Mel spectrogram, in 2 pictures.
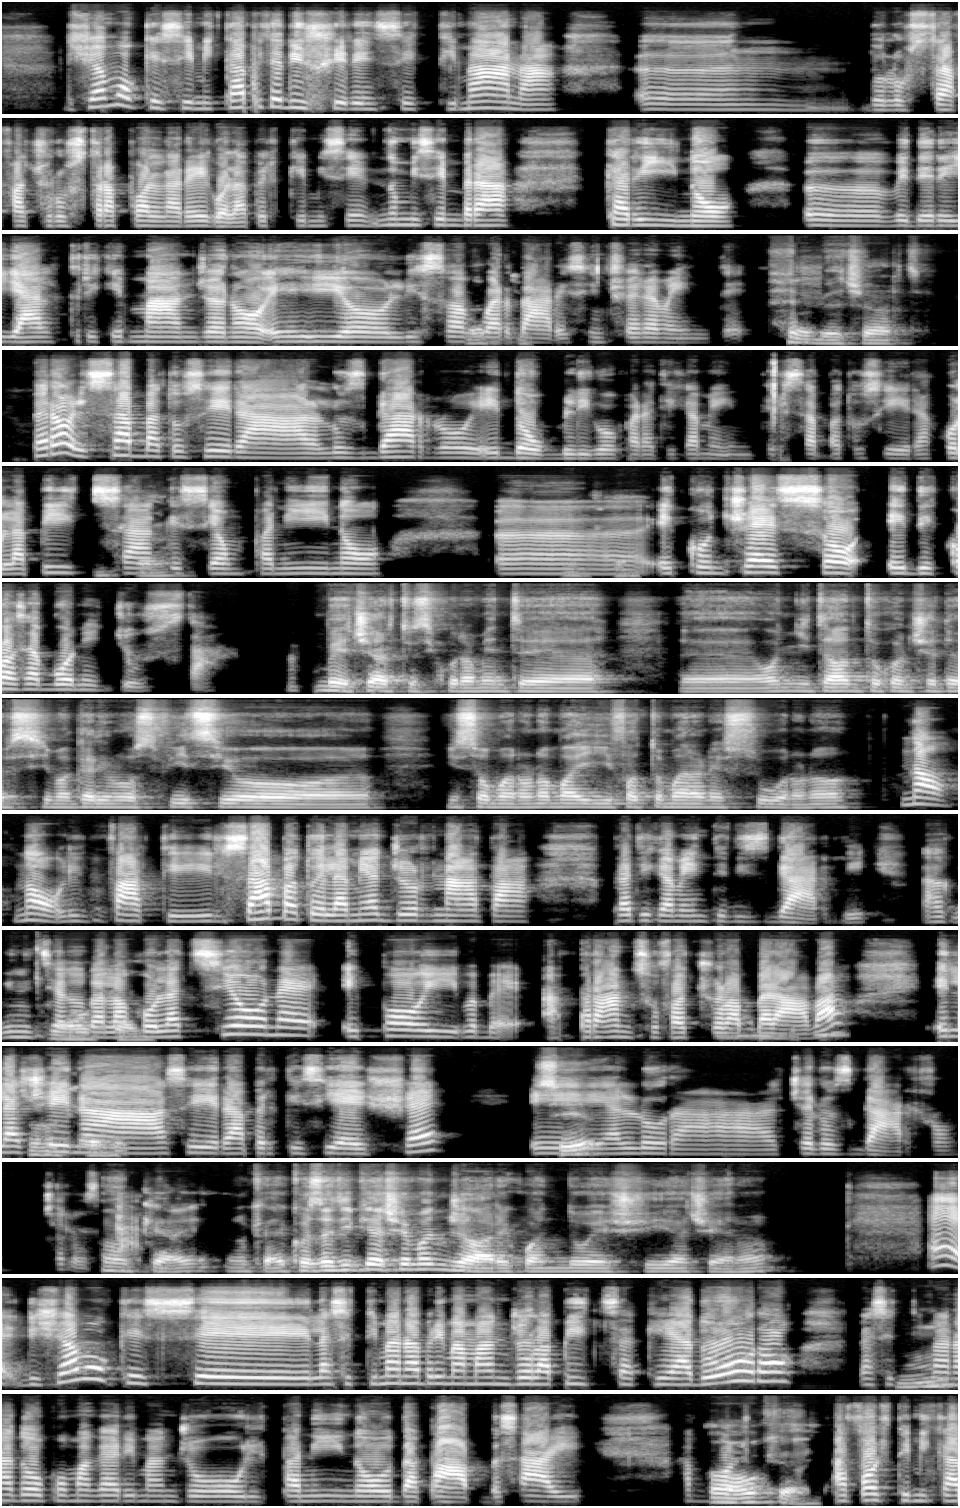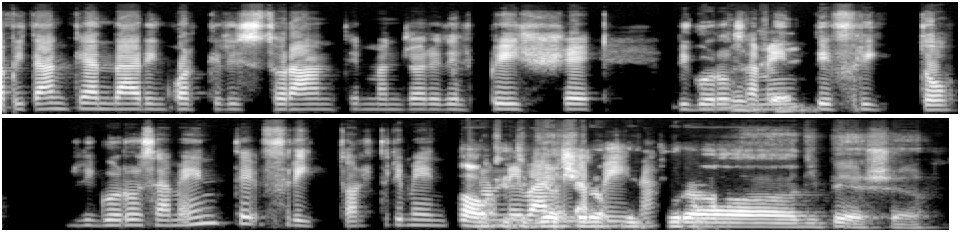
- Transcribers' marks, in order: other background noise; chuckle; tapping; background speech; laughing while speaking: "Okay"
- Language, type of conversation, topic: Italian, podcast, Come ti prendi cura della tua alimentazione ogni giorno?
